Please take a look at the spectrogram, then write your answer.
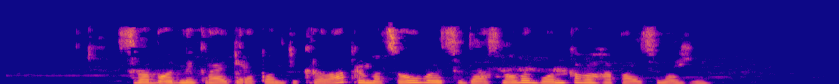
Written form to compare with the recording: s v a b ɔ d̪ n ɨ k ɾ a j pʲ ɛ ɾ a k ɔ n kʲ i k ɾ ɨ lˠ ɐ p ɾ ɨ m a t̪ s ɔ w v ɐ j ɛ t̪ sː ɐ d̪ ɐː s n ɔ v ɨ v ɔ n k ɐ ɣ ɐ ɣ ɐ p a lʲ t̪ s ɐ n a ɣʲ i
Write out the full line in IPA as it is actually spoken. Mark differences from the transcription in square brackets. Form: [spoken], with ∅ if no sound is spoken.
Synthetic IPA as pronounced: s v a b ɔ d̪ n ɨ k ɾ a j pʲ ɛ ɾ a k ɔ n kʲ i k ɾ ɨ lˠ [a] p ɾ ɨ m a t̪ s ɔ w v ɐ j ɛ t̪ sː ɐ d̪ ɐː s n ɔ v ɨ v ɔ n k ɐ [v] ɐ ɣ ɐ p a lʲ t̪ s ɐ n a ɣʲ i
